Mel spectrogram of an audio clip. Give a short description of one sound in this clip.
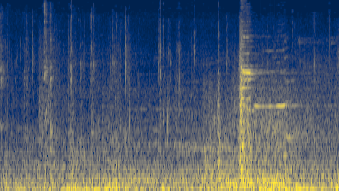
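A metal door clanks as it is pushed open.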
